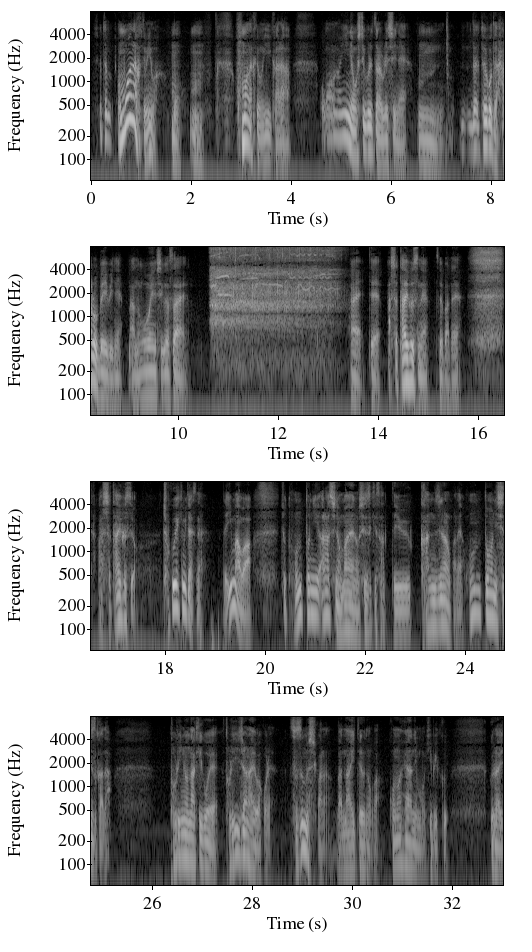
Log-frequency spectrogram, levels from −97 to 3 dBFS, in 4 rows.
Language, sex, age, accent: Japanese, male, 50-69, native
